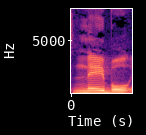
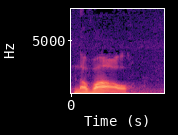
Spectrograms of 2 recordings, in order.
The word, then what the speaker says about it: Nabal: We pronounce this Nabal in English because we tend to put our emphasis on the first syllable, but Hebrew doesn't have a long A sound. So it's Nabal is his name, Nabal.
